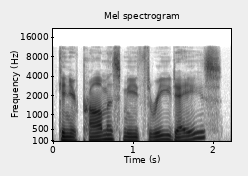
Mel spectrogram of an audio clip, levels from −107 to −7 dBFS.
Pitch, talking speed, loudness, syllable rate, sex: 135 Hz, 160 wpm, -19 LUFS, 4.2 syllables/s, male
